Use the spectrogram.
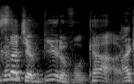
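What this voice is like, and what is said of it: George Takei impression. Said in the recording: “does a great impression ... George Takei impression”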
